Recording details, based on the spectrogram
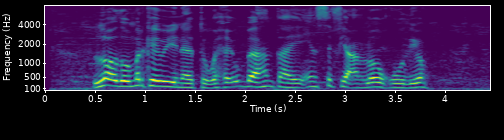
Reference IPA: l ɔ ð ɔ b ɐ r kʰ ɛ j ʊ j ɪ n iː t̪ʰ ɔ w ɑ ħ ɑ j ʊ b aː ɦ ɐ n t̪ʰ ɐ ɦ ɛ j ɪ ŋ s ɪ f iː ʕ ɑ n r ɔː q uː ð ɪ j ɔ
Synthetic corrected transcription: l ɔ ð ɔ m ɐ r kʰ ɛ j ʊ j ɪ n aː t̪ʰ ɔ w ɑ ħ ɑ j ʊ b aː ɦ ɐ n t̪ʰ ɐ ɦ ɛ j ɪ n s ɪ f iː ʕ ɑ n l ɔː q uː ð ɪ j ɔ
